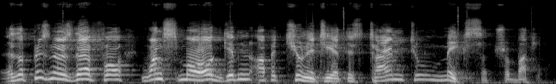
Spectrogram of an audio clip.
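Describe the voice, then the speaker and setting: A man's voice: high-pitched, animated, brisk, pushed and bright, full character voice. An actor playing a stern, pompous male judge who hesitates between formal pronouncements, in a 1940s radio drama.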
